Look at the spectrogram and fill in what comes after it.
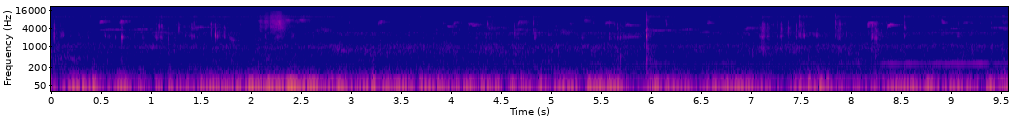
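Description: Small birds chirping in short, scattered calls over a low, steady rumble; a faint steady hum comes in about six seconds in.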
